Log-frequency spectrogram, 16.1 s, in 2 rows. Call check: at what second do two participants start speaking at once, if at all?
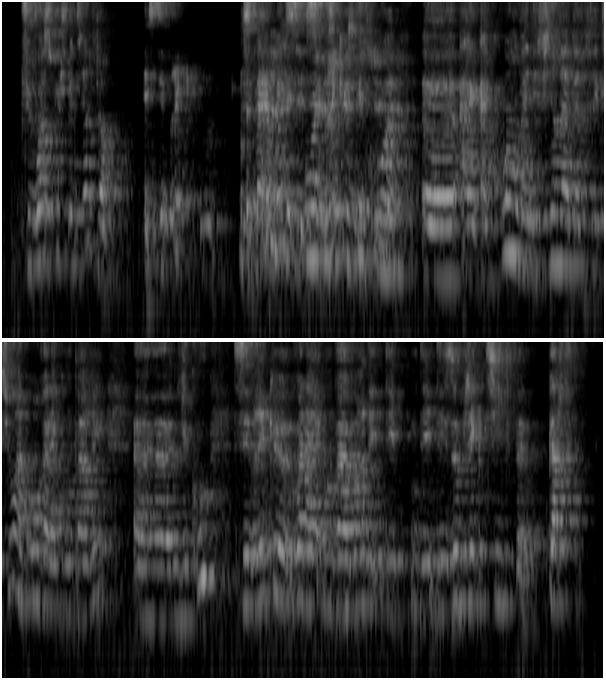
3.2 s

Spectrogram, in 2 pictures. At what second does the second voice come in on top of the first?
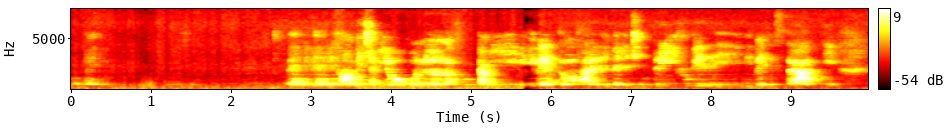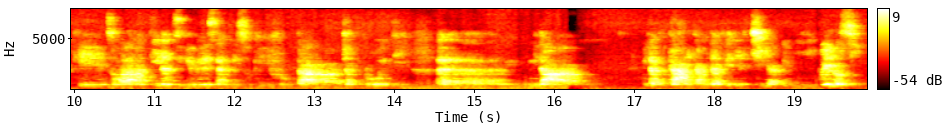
2.6 s

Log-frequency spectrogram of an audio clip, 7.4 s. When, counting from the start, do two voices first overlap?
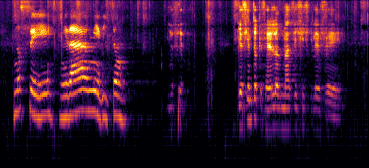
none

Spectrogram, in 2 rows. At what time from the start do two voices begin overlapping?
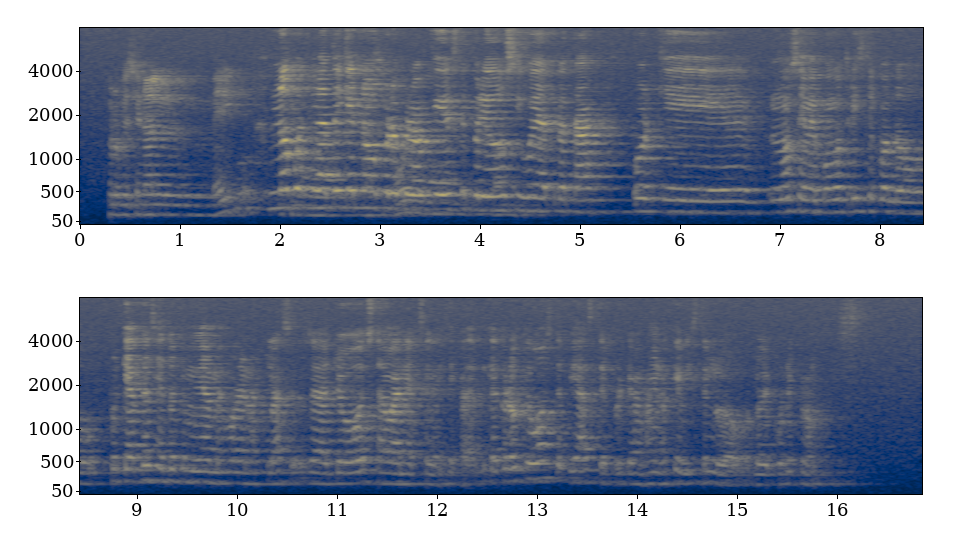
1.8 s

